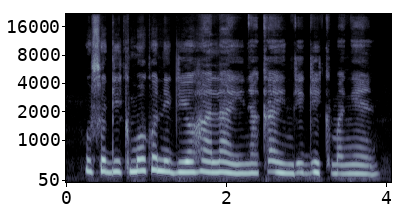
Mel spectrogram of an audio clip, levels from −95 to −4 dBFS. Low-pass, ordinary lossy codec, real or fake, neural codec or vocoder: none; none; fake; vocoder, 44.1 kHz, 128 mel bands, Pupu-Vocoder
